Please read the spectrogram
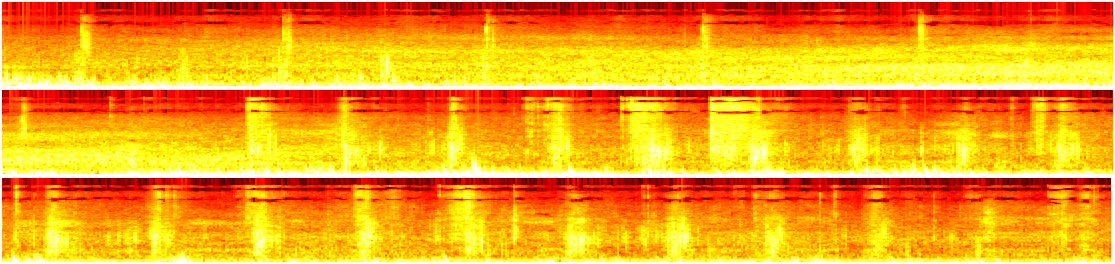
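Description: A hiker's footsteps on a leaf-strewn dirt trail, about two steps a second, plain from about seven seconds in, over a steady low rumble. In the first few seconds a broad hiss swells and fades.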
